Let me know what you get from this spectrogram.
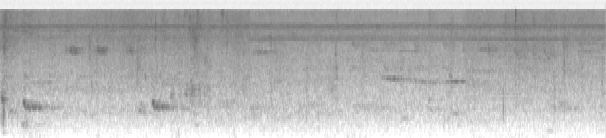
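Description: A few short bird calls over faint outdoor ambience: two calls in the first second and a half, and a thin high whistle about four seconds in.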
